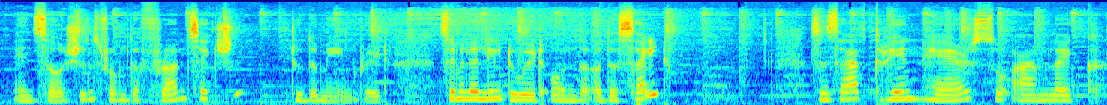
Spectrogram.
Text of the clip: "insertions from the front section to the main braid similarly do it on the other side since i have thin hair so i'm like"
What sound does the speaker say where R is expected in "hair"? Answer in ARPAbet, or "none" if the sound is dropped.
R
